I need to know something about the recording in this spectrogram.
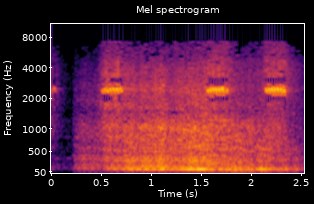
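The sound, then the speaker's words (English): A car engine rumbles as the vehicle pulls into the driveway of a house on a ranch and slows, with a few short high brake squeals cutting through near the end. No voices. “There was another car in the driveway when we pulled up.”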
